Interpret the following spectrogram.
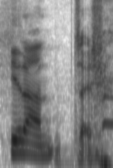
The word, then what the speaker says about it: Iran: mat like a basketball but it's pronounced Iran yes Iran Ariana Grande is Italian-American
